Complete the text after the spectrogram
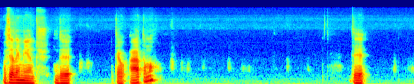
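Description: A man speaks calmly and haltingly into a close microphone.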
